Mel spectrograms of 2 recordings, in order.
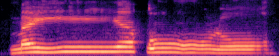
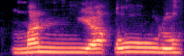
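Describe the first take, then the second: First: The n sound merges into y with nasal hum. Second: The n sound is pronounced clearly and separately. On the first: The speaker calls it right. "tapi may yaqulu" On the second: The speaker calls it wrong. "bukan dibaca"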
